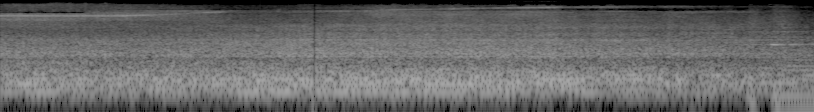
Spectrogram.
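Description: Formation of military helicopters flying low overhead: a steady rumble of rotors and turbine engines, with a faint high whine that rises slightly.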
